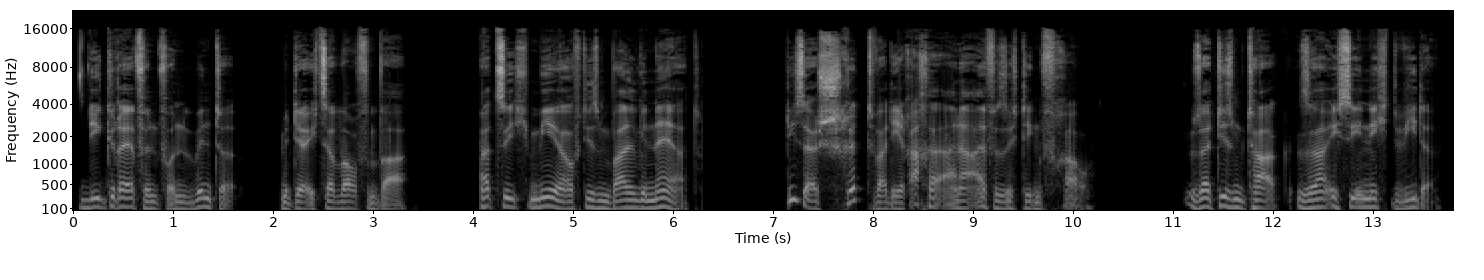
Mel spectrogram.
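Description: A man's voice: on the low side, unhurried, vocal fry, a little mellow, no room sound, clean studio sound. A man reading an audiobook, voicing a proud, agitated English duke who gives orders imperiously. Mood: commanding. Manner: commanding, imperious.

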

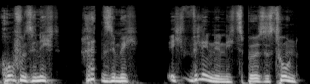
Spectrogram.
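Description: A man's voice: on the high side, normal speed, vocal fry, warm tone, slightly rough, no room sound, studio quality, voice pushed up. A man voicing a desperate young fugitive in an audiobook, begging urgently for help. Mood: pleading. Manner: urgent, pleading.

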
